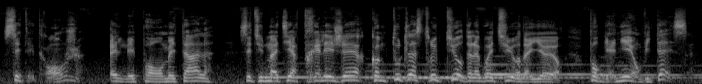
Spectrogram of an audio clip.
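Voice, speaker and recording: A man's voice: a little high, expressive, moderate pace, close to an everyday voice. A man voicing a friendly racing driver in a children's cartoon, cheerful and explanatory in his delivery. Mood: explaining. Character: friendly adult race car pilot. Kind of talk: dubbed children's cartoon acting.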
